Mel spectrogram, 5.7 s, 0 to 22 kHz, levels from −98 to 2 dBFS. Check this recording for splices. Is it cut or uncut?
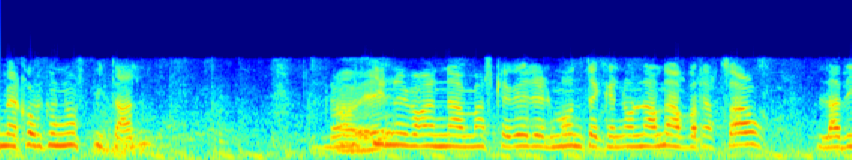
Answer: uncut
